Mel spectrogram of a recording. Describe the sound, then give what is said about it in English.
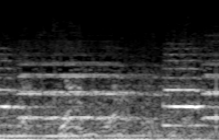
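An ambulance siren sounds at an accident scene where a man lies unconscious among a crowd, giving a steady, sustained tonal wail with layered pitches that holds at an even loudness throughout. “The ambulance is here.”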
